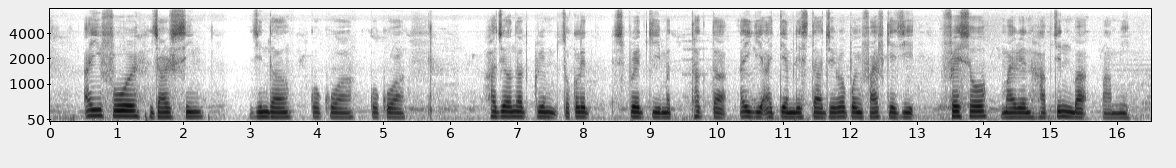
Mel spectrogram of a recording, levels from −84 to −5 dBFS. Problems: background sounds at intervals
